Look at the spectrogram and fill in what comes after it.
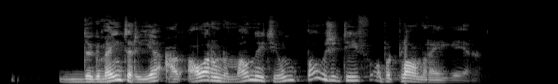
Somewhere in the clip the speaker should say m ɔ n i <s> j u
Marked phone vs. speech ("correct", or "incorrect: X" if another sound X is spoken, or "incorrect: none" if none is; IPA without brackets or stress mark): incorrect: t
